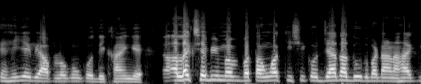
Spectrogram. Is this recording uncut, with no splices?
no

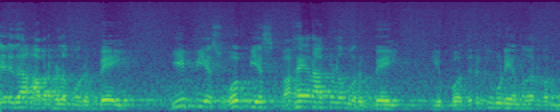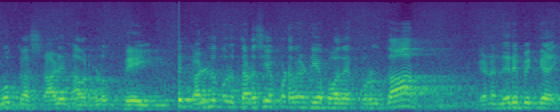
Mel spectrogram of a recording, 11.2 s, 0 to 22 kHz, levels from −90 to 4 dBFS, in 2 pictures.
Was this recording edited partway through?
yes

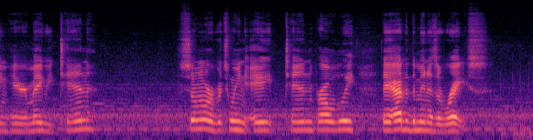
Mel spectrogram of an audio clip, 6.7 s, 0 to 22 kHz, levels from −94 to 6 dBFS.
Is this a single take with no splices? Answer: yes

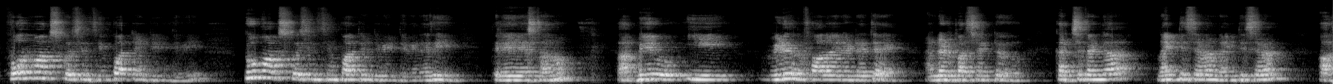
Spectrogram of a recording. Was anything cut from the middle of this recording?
no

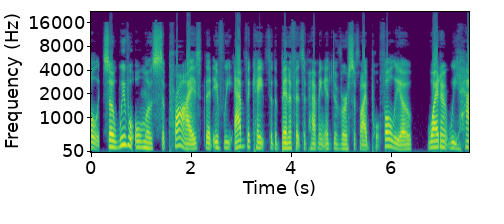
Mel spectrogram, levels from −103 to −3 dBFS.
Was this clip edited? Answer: no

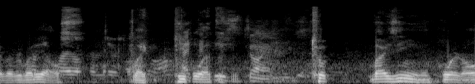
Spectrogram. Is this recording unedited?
yes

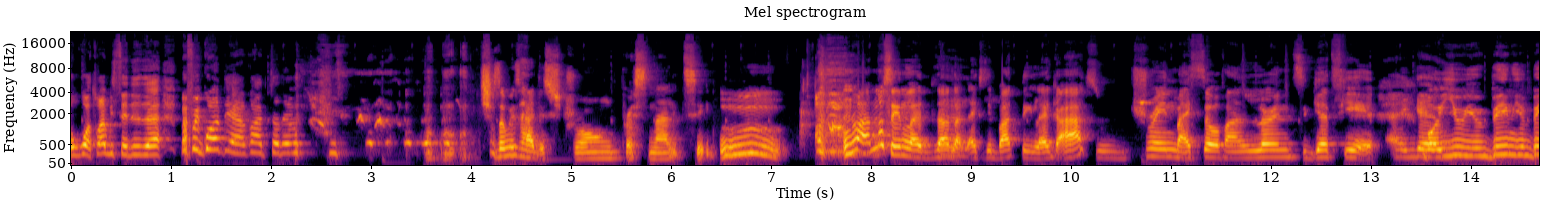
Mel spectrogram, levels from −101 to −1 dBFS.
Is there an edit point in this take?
no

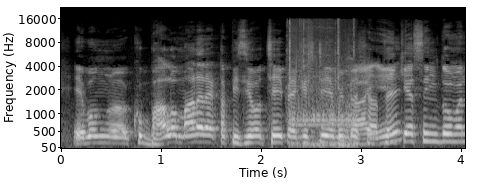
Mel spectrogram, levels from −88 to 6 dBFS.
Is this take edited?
yes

